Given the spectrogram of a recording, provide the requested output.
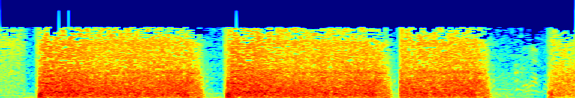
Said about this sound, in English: The basket also carries tanks of gas. These tanks of gas are attached to a burner. The burner uses the gas to create fire.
